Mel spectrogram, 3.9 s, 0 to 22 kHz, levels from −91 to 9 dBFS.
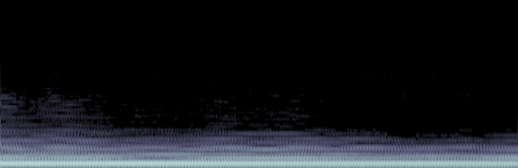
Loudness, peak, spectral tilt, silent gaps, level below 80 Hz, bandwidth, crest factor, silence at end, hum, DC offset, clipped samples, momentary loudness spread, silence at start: -18 LUFS; -8 dBFS; -16.5 dB/octave; none; -30 dBFS; 0.8 kHz; 8 dB; 0 s; none; under 0.1%; under 0.1%; 4 LU; 0 s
